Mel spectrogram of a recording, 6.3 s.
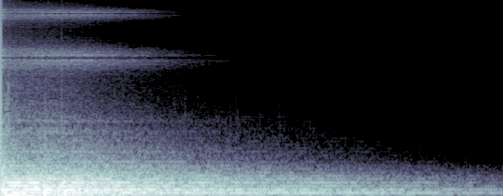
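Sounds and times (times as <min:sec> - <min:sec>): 
low sci-fi cinematic hit: 0:00.0 - 0:02.4.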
